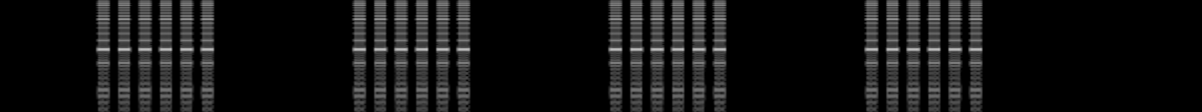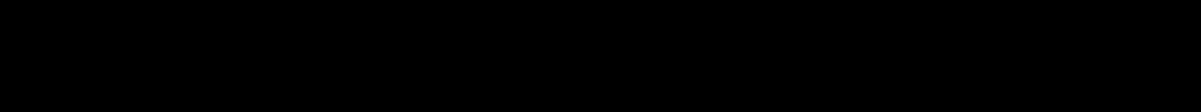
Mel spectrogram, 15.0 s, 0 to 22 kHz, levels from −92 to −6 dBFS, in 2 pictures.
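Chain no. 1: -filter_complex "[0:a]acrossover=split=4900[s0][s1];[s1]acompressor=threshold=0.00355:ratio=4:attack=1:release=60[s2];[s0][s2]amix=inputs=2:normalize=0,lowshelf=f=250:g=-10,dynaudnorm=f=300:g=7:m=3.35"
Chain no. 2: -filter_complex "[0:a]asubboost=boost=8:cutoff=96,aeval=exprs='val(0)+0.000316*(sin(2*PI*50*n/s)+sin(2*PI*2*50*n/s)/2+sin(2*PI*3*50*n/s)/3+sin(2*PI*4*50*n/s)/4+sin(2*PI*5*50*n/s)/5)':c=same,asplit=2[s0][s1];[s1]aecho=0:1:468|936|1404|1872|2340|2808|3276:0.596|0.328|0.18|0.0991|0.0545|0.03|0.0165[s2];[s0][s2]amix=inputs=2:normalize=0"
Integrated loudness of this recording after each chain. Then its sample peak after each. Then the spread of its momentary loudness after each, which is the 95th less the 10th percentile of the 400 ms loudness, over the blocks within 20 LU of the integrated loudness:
-21.0 LUFS, -28.0 LUFS; -15.0 dBFS, -23.0 dBFS; 8 LU, 14 LU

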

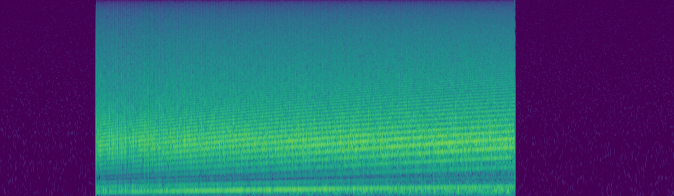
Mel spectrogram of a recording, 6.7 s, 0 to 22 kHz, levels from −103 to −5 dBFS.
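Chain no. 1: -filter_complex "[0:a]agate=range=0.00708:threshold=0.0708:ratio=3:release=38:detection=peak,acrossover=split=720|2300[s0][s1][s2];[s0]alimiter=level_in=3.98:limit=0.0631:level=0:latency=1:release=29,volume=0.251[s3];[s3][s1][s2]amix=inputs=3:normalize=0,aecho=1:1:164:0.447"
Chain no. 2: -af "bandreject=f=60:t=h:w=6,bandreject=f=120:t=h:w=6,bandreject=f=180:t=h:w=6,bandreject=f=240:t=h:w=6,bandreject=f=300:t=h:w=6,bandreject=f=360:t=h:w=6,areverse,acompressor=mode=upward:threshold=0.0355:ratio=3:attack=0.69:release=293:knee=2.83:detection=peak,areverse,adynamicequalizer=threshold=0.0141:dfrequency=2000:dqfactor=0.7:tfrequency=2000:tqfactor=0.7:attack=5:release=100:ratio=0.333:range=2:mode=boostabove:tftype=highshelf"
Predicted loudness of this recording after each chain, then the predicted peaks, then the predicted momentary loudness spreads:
-32.5 LUFS, -24.0 LUFS; -14.5 dBFS, -5.0 dBFS; 11 LU, 4 LU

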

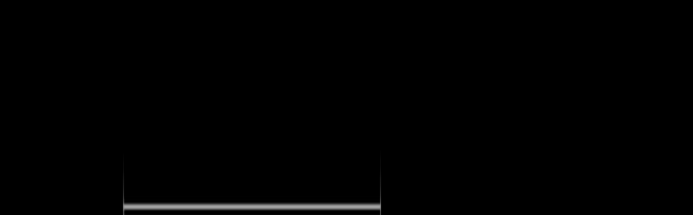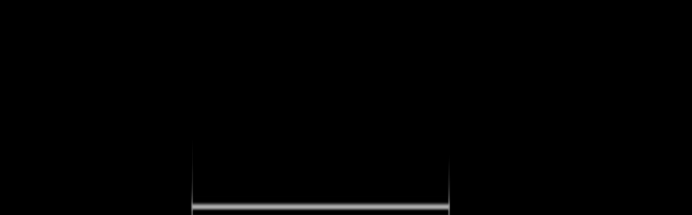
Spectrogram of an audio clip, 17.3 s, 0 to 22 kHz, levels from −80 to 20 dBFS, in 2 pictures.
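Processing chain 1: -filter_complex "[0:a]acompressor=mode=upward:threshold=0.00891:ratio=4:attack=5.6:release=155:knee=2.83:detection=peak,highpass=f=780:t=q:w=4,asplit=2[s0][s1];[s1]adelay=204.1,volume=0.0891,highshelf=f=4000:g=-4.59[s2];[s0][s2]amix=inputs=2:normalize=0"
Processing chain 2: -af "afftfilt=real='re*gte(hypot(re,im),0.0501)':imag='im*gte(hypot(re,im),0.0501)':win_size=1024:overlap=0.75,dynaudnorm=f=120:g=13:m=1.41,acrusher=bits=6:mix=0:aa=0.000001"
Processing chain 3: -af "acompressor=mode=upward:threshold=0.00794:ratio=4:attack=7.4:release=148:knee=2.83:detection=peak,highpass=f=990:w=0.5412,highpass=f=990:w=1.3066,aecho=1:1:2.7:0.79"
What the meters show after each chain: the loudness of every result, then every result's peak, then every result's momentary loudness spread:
-17.5 LUFS, -22.0 LUFS, -27.5 LUFS; -10.5 dBFS, -17.0 dBFS, -13.5 dBFS; 6 LU, 6 LU, 6 LU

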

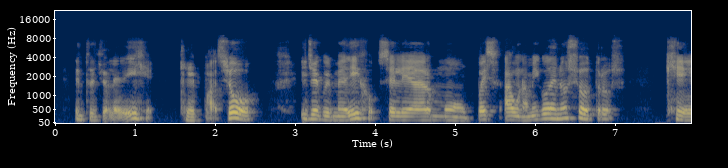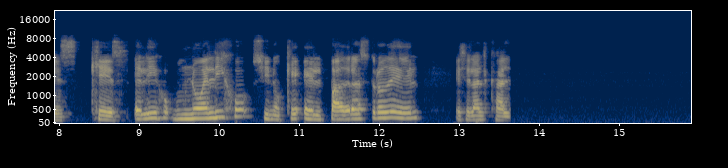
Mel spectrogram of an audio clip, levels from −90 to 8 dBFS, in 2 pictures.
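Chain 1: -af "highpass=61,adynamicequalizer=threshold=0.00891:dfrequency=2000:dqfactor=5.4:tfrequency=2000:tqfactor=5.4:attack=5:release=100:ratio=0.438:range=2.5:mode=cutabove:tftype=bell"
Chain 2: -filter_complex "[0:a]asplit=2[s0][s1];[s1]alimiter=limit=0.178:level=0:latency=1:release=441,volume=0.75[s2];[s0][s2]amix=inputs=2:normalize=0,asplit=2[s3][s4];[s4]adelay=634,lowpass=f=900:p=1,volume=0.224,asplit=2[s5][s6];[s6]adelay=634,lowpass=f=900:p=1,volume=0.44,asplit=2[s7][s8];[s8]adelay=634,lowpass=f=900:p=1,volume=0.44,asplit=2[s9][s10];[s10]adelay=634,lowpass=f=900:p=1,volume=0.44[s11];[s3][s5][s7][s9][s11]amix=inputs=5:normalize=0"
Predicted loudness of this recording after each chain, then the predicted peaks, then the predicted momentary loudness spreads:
-22.5 LUFS, -20.0 LUFS; -5.5 dBFS, -3.5 dBFS; 13 LU, 15 LU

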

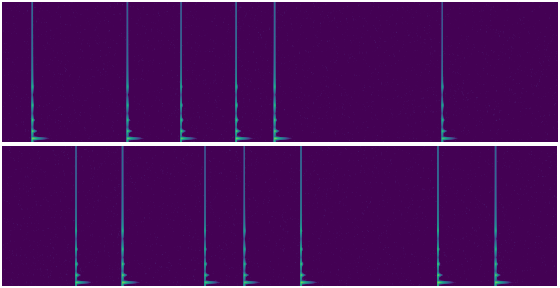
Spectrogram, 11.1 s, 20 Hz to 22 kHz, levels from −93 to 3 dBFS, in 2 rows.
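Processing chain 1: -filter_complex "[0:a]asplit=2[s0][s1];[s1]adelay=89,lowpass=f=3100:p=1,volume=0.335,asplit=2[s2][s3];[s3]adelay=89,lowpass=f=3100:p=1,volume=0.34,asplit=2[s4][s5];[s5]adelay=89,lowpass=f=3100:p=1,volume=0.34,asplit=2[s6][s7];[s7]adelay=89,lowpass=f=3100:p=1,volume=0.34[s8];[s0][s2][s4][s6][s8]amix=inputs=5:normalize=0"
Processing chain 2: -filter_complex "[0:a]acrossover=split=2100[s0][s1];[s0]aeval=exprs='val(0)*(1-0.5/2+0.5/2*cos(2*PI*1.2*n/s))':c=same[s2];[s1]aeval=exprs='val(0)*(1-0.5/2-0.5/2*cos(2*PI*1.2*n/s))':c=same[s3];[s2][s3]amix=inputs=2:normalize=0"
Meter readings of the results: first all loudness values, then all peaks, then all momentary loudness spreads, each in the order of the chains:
-33.5 LUFS, -36.0 LUFS; -4.5 dBFS, -8.5 dBFS; 13 LU, 12 LU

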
